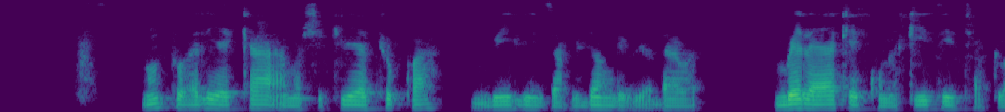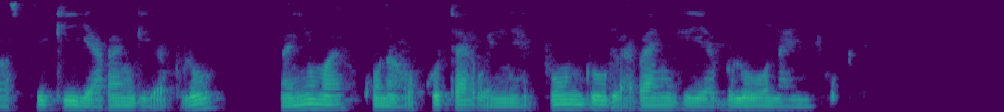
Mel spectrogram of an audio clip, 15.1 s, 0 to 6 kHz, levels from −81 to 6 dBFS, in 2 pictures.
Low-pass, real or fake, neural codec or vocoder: 5.4 kHz; real; none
